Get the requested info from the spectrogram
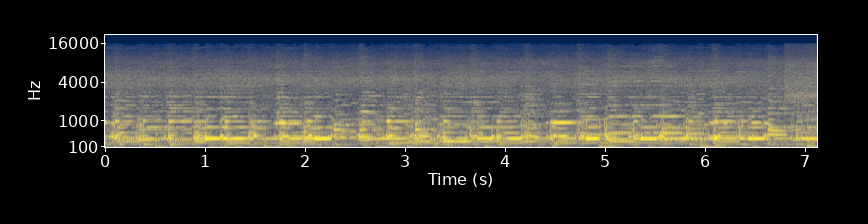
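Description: Background bluegrass music led by a picked banjo, a steady run of quick notes.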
